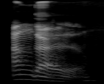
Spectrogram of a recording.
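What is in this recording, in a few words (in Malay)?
"anggal", Malay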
